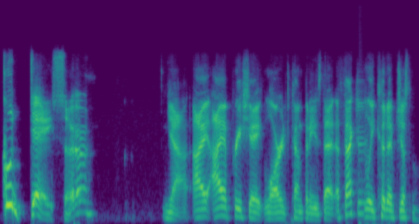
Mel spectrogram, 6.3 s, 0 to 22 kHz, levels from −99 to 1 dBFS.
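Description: Speech carried over a WebRTC call path, with an Opus codec at 40 kbps that adds its coding noise and cuts the top end near 8 kHz, suffers two cases of short concealed packet loss and one burst of packet loss. At 1.09 to 1.13 s and again at 4.27 to 4.32 s, about 20 ms of audio failed to reach the decoder in time. The receiver covered each hole by extending the preceding sound for roughly 18 ms and 24 ms respectively, then blended back into the real signal. Each spot comes across as a brief smear or wobble. At 5.38 to 5.47 s, a run of packets totalling about 80 ms went missing. Concealment stretched the last sound across some 75 ms while fading it down, giving a held buzz or dying hiss before the speech picks up again further along, with the stretch in between gone.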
